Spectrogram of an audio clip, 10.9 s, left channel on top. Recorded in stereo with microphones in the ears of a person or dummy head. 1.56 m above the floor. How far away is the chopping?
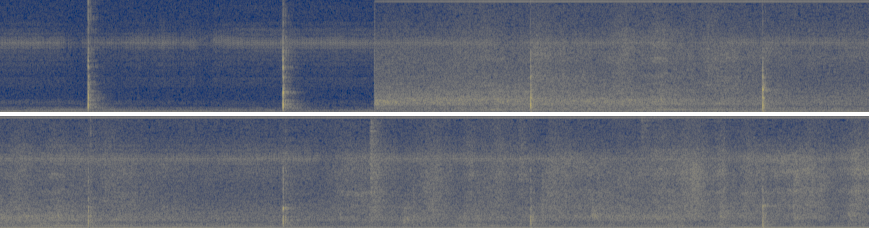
About 0.6 m.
